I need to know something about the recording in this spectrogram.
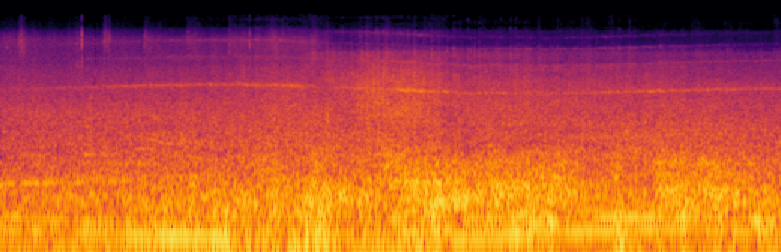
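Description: City street traffic noise: a steady low rumble with a faint, thin high whine held over it.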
